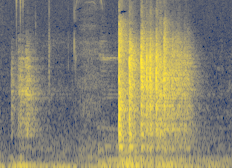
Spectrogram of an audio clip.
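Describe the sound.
Dice rolled to hit during a tabletop role-playing game: a quick, bright clatter of many small rattling knocks that dies away within a second, after a soft rustle.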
